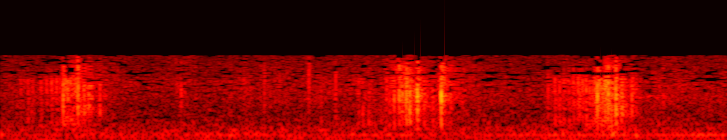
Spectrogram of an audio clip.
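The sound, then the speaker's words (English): A rocking chair creaks three times at a slow, uneven pace, each creak a short, raspy, fairly quiet groan over a low steady hum, with a small sharp click after the second. “On the fifth night of our wait, we heard the rocking chair creaking, creaking, creaking.”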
